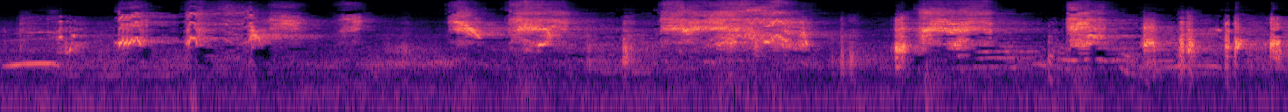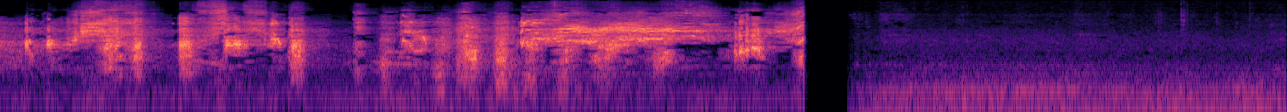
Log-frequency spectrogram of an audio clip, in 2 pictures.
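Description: Young macaque giving distress screams at being stuck: a rapid, shrill run of screams, call after call, that cuts off abruptly about ten and a half seconds in.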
